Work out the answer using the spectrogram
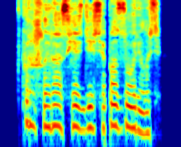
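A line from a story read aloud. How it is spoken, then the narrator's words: Sighing. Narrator (Russian): вздохнула Альма, ставшая арахной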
